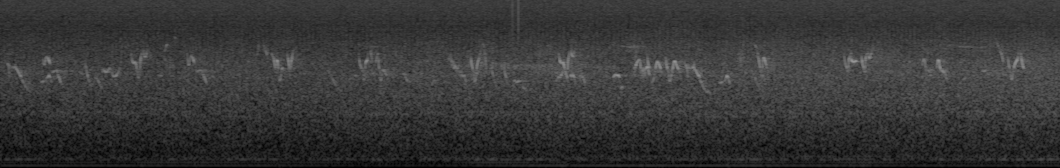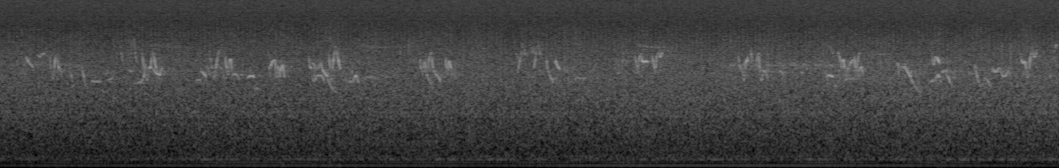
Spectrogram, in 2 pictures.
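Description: Small birds chirping over and over in short calls, over a steady low hum.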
